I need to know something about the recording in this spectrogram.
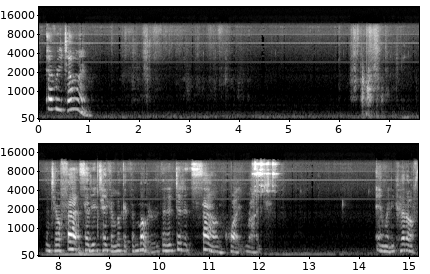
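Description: An older woman reads aloud expressively, heard close through a microphone.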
